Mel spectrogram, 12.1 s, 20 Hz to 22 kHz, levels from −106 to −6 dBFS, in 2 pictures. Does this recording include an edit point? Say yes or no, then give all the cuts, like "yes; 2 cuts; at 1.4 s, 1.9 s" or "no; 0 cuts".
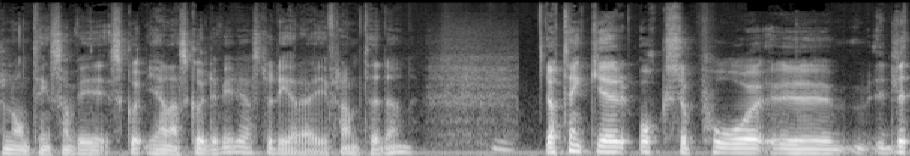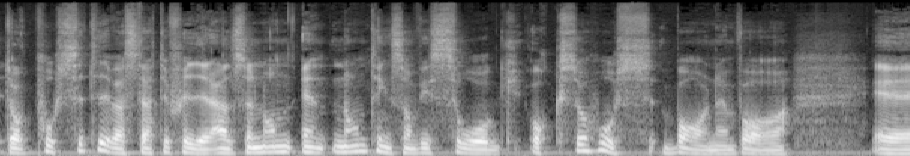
no; 0 cuts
